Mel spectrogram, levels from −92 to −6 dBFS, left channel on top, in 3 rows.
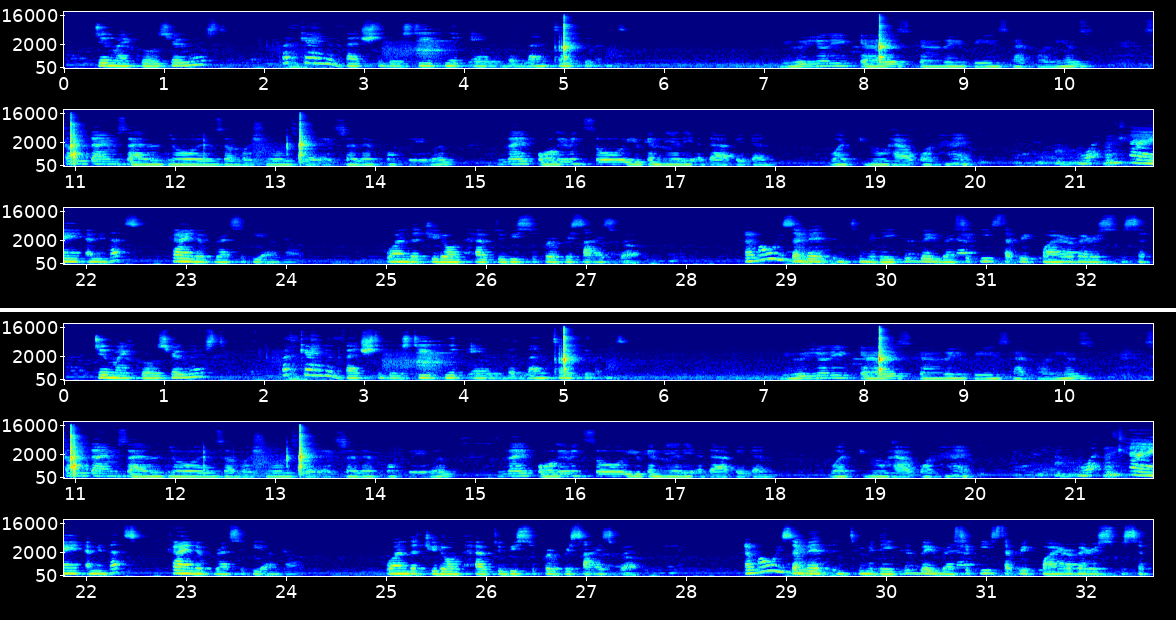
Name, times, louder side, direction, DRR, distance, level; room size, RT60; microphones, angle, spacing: voice 1, 0.3-1.5 2.2-5.4 20.4-22.3 22.9-24.1 25.0-27.5 28.6-32.5, right 1 dB, 60° right, 2.5 m, -47 dB
sound 1, 1.1-14.3, right 4 dB, 20° right, 0.4 m, -48 dB
voice 2, 7.1-10.3 10.8-14.8 15.2-18.0 18.5-20.0 24.5-25.0, equal, ahead, 1.1 m, -52 dB
7.4 x 5.7 x 5.8 m
head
